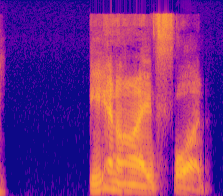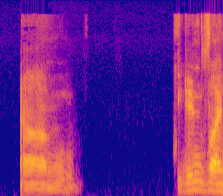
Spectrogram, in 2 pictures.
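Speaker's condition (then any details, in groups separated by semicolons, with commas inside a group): Laryngectomy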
